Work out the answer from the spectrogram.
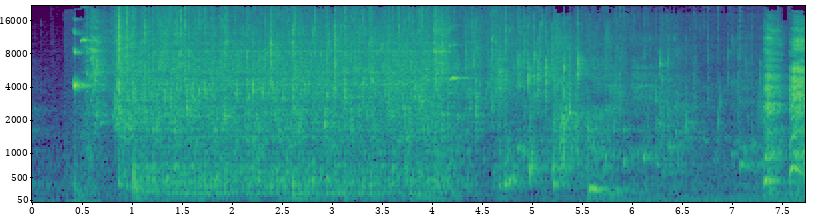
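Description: Water runs from a tap into a bathtub filling a lukewarm bath, a steady, broad rushing hiss that wavers slightly before easing off near the end.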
